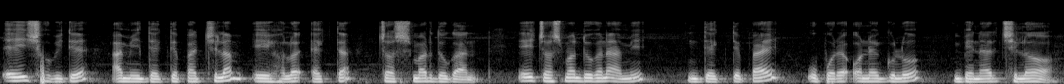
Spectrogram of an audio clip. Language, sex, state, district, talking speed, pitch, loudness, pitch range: Bengali, male, Tripura, Unakoti, 115 wpm, 140 Hz, -14 LUFS, 135-150 Hz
